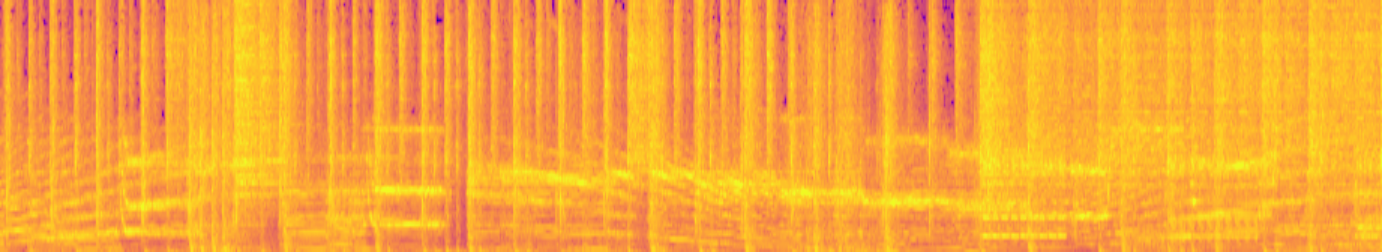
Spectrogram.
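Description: Live noise-punk duo playing loud: distorted electric guitar through a Marshall amp with a pounding drum kit, the guitar notes sliding up and down the neck.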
